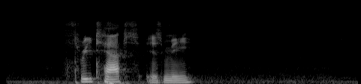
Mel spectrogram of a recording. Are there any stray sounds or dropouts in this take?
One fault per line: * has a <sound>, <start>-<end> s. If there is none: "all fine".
all fine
